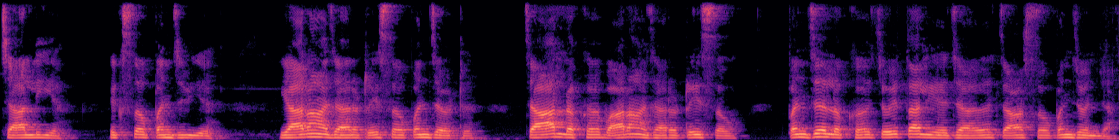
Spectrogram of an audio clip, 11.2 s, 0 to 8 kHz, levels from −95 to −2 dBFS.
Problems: none marked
